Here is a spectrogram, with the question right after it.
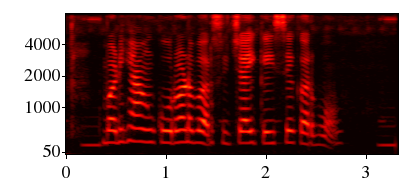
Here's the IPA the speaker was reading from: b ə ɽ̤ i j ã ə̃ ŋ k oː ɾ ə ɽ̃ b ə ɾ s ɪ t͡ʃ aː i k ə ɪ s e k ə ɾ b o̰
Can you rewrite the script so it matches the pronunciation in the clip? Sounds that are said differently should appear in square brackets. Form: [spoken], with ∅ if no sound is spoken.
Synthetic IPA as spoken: b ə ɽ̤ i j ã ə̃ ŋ k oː ɾ ə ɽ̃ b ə ɾ s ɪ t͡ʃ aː i k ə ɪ s e k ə ɾ b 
